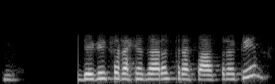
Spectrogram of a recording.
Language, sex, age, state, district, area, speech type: Kashmiri, female, 18-30, Jammu and Kashmir, Kulgam, rural, conversation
